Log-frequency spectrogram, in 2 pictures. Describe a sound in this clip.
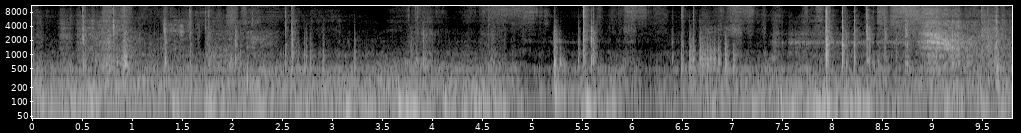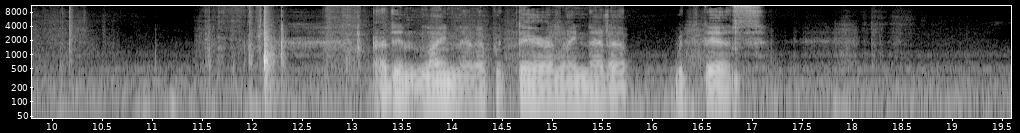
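Stiff card paper rustles and slides under hands.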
